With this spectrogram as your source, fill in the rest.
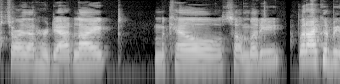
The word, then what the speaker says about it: Mikkel: her middle name, and she said that it's Mikkel because she was named after some rock star that her dad liked, Mikkel somebody, but I could be wrong.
